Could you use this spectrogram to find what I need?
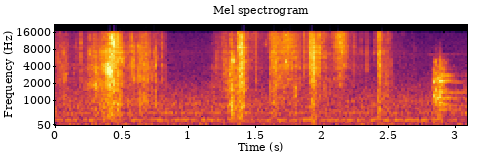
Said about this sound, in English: Aw, nasty. Get off him. What'd you do? Rats picking at it.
